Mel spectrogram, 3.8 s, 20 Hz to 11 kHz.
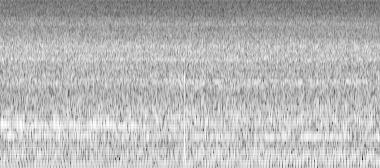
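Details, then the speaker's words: Mercedes-Benz CLA 180 donor car, about 93k mileage, whose engine is to be swapped into another CLA 180 with a blown engine, checked before removal. A steady, even idle with a light hiss on top and no knocks or misses. Normal idle. "Right, so we're just going to start it up and make sure it all starts and runs and sounds as it should before we rip it out and put it in somewhere else."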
